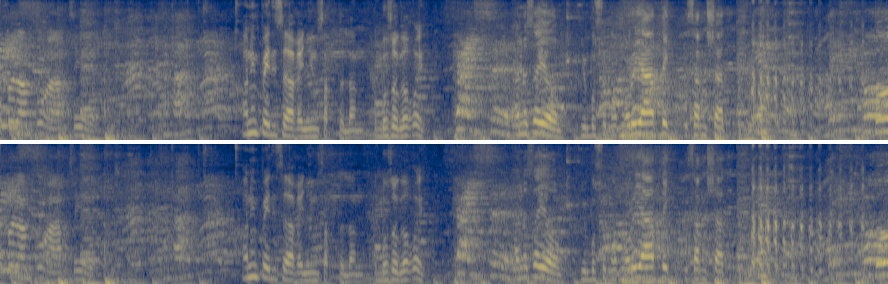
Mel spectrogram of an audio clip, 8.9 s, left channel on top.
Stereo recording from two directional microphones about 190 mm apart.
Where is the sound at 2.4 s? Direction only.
Centre (ahead or behind).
